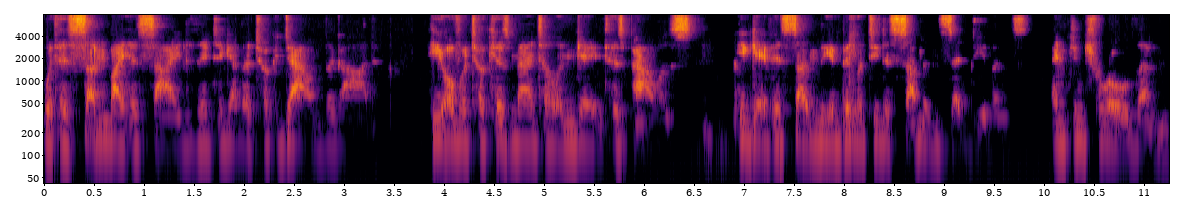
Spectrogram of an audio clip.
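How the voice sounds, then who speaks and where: Using a put-on character voice, a man speaks at a moderate pace and medium pitch, sounding raspy and shaky. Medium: actual play. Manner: shaky, fearful.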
